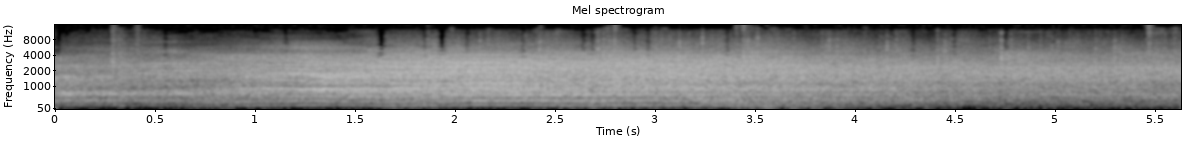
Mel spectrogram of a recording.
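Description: Spectators cheer and applaud in a large echoing hall.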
